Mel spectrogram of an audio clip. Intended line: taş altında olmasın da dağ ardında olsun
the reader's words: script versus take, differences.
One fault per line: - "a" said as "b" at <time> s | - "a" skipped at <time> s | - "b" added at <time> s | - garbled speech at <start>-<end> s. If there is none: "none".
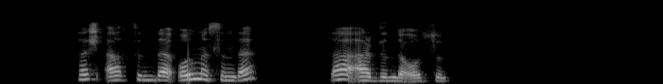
none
